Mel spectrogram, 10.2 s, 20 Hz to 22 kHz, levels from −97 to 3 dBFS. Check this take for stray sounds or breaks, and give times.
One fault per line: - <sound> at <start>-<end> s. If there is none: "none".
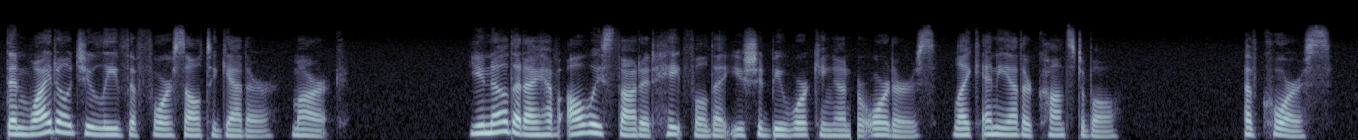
- dropout at 6.4-6.4 s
